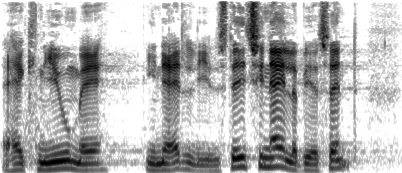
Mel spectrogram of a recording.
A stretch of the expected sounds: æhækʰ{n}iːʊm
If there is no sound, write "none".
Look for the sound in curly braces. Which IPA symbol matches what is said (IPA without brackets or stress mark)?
n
